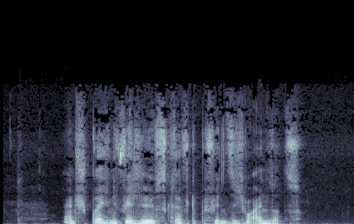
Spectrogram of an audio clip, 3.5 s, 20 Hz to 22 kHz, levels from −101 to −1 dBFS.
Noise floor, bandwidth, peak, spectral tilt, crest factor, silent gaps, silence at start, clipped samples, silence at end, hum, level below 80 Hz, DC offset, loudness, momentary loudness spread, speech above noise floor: -48 dBFS; 13.5 kHz; -2 dBFS; -5.5 dB/octave; 18 dB; none; 0.65 s; under 0.1%; 0.55 s; none; -38 dBFS; under 0.1%; -19 LUFS; 12 LU; 29 dB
